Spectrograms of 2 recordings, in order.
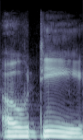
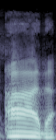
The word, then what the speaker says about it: Odd: It's called the Odd Podcast, OD Podcast, but not OD. It's Odd. Odd Podcast. You don't say the O and the D. Just the abbreviation.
